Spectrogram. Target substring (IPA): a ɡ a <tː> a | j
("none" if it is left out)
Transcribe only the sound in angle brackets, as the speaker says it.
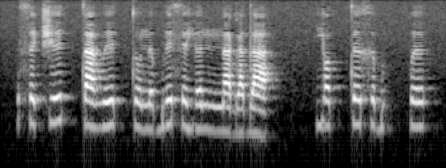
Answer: d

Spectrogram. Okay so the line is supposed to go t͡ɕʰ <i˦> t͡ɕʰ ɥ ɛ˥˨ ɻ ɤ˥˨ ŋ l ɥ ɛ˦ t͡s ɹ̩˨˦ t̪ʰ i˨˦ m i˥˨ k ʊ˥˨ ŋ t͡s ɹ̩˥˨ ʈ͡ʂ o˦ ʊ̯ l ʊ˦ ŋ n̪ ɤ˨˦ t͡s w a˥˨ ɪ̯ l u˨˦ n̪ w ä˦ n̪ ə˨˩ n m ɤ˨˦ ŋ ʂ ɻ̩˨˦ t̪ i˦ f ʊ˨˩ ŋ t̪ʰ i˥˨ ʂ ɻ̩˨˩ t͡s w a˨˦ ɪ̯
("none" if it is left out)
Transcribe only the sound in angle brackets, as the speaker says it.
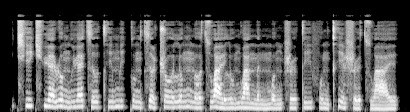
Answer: i˦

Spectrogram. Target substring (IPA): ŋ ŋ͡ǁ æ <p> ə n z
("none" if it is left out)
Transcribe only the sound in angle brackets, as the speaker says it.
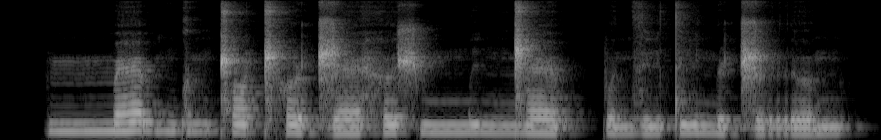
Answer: pː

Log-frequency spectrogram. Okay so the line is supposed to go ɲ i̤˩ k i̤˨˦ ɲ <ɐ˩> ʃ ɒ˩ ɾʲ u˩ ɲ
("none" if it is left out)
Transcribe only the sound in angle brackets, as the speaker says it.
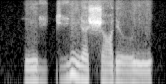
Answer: ɐ˩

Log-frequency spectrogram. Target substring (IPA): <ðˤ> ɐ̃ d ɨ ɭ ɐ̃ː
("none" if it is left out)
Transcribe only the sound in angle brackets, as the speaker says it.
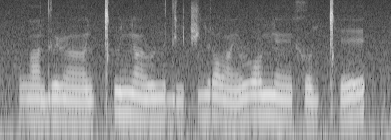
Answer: ðˤ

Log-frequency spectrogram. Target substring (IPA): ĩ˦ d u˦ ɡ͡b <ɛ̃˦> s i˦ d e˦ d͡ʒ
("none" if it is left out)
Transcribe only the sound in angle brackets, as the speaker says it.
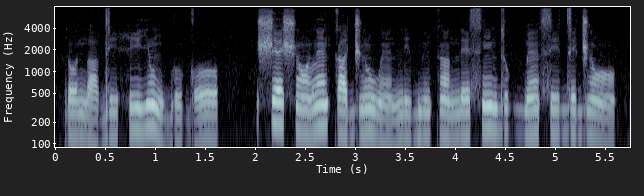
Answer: ɛ̃˦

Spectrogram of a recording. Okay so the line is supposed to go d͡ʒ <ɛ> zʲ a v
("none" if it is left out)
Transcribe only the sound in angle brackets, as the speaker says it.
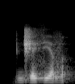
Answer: ə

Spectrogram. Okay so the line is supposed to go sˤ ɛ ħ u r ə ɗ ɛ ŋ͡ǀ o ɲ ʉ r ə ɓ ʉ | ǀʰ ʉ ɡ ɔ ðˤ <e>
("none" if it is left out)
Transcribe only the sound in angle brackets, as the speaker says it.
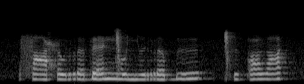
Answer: e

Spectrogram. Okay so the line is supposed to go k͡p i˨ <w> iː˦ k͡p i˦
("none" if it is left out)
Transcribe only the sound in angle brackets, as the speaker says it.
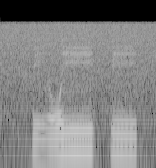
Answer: w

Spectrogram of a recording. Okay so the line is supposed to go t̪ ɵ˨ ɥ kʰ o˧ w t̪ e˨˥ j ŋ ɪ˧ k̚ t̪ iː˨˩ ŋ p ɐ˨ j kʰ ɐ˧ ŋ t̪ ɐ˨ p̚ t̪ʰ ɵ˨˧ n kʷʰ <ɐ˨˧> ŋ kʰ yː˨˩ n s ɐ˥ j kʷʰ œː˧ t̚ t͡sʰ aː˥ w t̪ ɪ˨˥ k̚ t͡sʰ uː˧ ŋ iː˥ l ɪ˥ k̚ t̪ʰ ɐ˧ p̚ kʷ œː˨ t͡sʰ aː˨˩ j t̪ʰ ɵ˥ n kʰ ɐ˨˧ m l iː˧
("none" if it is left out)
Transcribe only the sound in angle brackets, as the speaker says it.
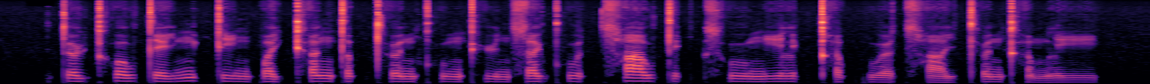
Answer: ɐ˨˧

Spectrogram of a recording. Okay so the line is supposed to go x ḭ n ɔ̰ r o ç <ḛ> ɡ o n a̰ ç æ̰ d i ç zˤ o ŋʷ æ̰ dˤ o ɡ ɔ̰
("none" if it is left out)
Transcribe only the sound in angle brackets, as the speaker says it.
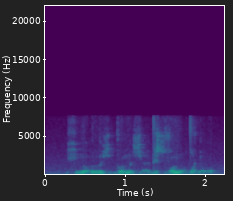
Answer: ḭ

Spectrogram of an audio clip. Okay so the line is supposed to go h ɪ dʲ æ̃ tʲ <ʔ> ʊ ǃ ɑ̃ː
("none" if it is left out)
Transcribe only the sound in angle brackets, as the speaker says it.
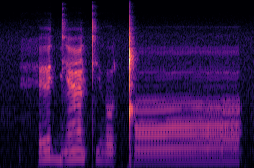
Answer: ɦ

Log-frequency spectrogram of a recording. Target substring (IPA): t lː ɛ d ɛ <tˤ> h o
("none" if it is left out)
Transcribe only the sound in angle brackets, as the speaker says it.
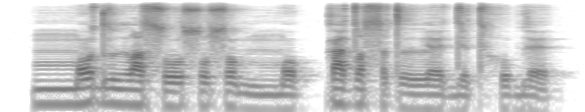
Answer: t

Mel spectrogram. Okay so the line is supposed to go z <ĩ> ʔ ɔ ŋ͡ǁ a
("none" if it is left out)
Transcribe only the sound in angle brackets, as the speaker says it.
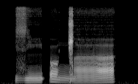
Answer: ĩ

